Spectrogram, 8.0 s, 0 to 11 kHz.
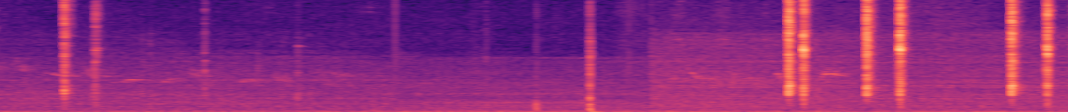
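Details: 2014 Honda Accord 4-cylinder (2.4 or 2.0), original starter at 127,000 miles: sharp single clicks in uneven bursts with no cranking and no catch. Failing starter motor, needing replacement.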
